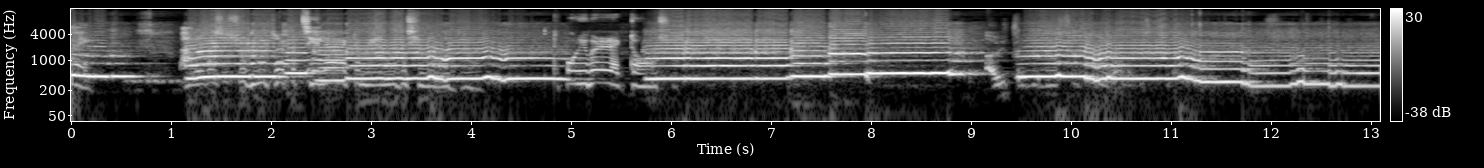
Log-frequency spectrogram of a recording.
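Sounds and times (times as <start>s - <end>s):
wind instrument slow melody: 0.0s - 13.0s.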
